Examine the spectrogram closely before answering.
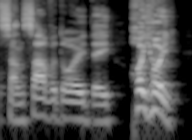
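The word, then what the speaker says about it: Jujuy: And it's called San Salvador de Ho hoy. It's pronounced ho hoy. Not not not juoy joy.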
